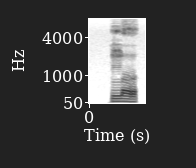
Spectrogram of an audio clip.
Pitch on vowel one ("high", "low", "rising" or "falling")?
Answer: low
